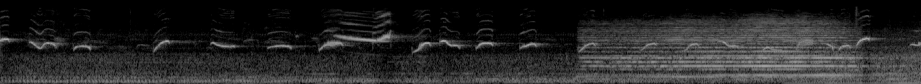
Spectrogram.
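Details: Tame, well-singing Chinese hwamei giving looping whistled phrases and a rapid burst of rising notes. Midway a steady harmonic buzz or drone overlays the song while the bird keeps whistling short arched notes beneath it.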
